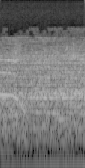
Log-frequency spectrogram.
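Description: A crowd gathered outside the courthouse after the Derek Chauvin guilty verdict cheers, a dense, steady roar of many voices with no break, heard at a distance as one continuous wash of noise.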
